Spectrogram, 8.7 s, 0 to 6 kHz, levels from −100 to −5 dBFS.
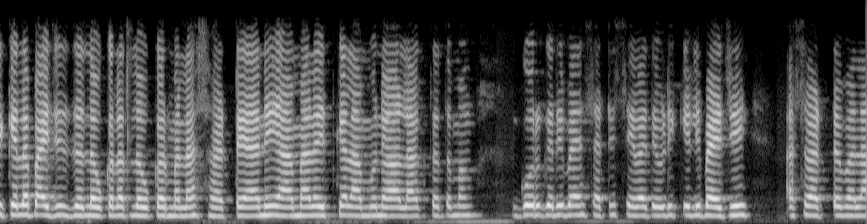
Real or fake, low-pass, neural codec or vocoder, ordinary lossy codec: real; 5.4 kHz; none; none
